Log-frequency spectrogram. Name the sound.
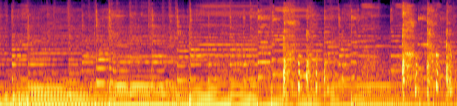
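coughing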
